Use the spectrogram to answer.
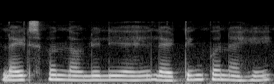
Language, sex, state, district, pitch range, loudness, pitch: Marathi, female, Maharashtra, Solapur, 195-215 Hz, -14 LUFS, 205 Hz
